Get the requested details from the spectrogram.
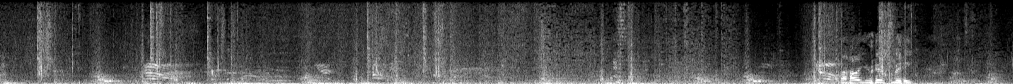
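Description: Gunshots and blasts crack and boom repeatedly.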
